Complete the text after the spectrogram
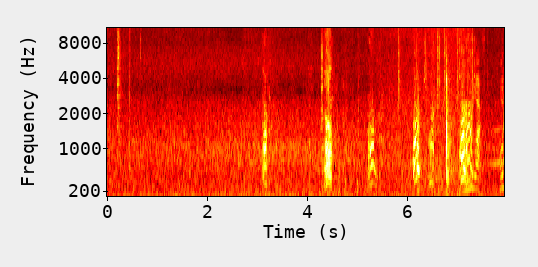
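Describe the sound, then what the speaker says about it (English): Dogs bark in the war strategy video game Burden of Command, with several short yips and barks scattered at mid-distance over steady background ambience, and a voice talking now and then. "there's some dogs barking now"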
